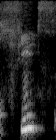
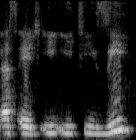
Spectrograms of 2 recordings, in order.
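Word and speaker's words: Sheetz: would get something that's called sheets again i have to be careful how i pronounce it s-h-e-e-t-z uh or wah-wah w-a-w-a uh and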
